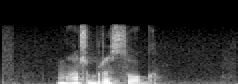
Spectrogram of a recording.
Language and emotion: Russian, neutral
